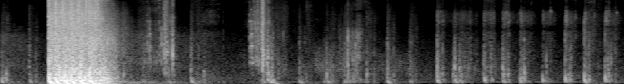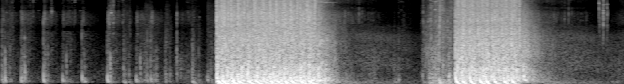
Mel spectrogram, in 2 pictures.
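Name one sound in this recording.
Rifle fire rattles in loud rapid bursts.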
